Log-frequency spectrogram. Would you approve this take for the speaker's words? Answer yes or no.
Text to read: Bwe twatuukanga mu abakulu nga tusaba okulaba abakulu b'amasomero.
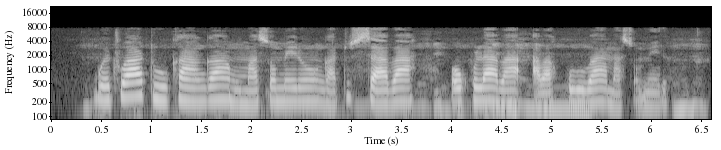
no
